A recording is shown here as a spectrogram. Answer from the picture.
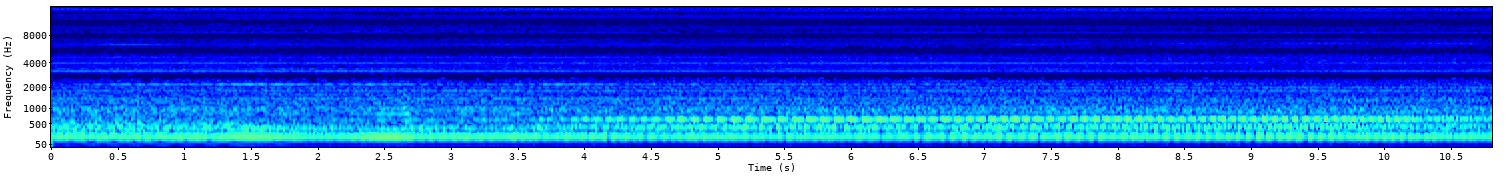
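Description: MakerBot Replicator 5th generation 3D printer's motors running as it moves its build plate and extruder into position before printing: a steady hum, joined about three and a half seconds in by a higher, steady whine.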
